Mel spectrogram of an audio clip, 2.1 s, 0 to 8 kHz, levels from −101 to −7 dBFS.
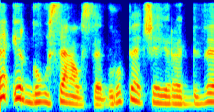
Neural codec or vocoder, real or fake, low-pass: vocoder, 22.05 kHz, 80 mel bands, WaveNeXt; fake; 7.2 kHz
